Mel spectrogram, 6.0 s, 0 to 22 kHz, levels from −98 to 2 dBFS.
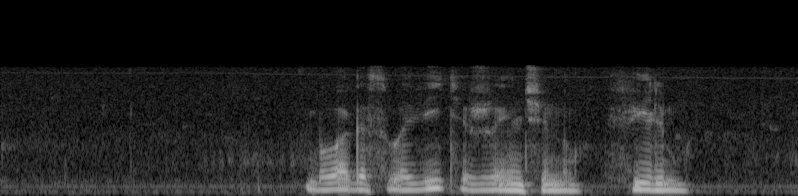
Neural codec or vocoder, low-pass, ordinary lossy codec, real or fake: none; 5.4 kHz; none; real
